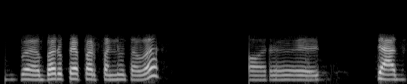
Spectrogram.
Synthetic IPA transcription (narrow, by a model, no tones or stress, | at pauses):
bɐɾʊpjapɐɾpɐnːut̪ɐʋə | ɔːɾ | d͡ʒaːd̪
